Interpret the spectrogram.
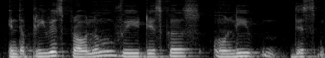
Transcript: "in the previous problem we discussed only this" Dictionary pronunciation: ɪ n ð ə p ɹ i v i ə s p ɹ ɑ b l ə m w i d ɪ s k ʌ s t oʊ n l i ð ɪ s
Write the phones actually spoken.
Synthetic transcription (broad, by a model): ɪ n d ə p ɹ i v i ə s p ɹ ɑ b l ə m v i d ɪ s k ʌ s oʊ n l i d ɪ s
